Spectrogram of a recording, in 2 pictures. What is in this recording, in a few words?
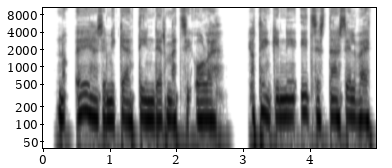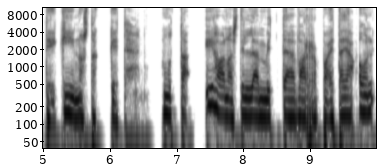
RADIO female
